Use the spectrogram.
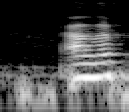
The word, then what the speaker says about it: Aleph: in the alphabet right Aleph this is how they say it in Hebrew and welcome again to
